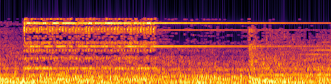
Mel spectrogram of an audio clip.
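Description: A telephone rings with a steady, high electronic tone that holds for about two seconds. A thinner tone carries on after it, over a constant low rumbling background, with no talk.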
